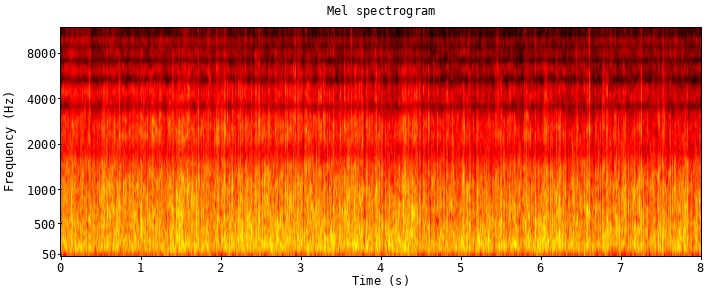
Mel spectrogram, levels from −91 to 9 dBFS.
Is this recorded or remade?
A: remade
